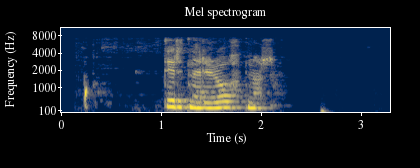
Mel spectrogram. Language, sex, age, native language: Icelandic, female, 30-39, Icelandic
